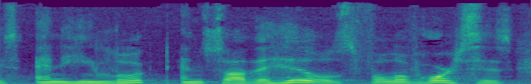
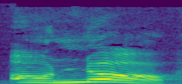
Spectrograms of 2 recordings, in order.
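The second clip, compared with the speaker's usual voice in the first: mock alarm; 4 semitones higher, 6 dB louder than usual. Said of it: "just like ours would be".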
